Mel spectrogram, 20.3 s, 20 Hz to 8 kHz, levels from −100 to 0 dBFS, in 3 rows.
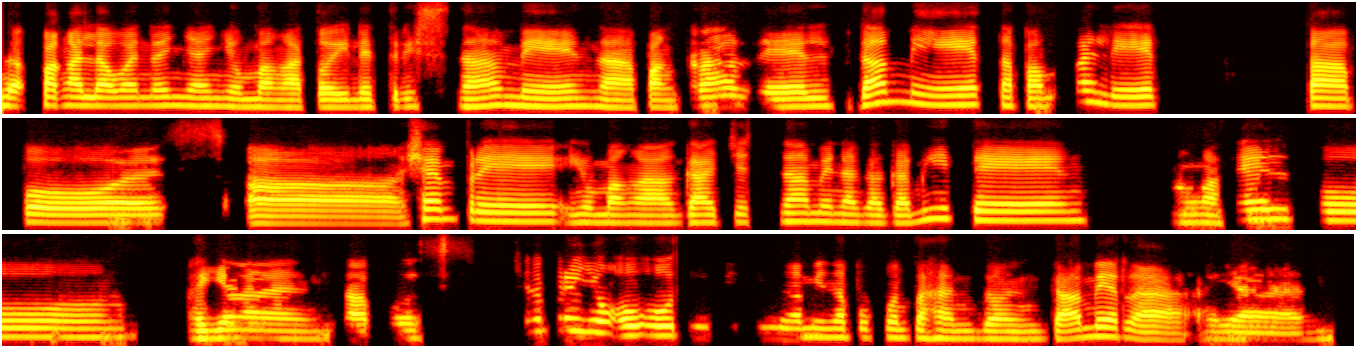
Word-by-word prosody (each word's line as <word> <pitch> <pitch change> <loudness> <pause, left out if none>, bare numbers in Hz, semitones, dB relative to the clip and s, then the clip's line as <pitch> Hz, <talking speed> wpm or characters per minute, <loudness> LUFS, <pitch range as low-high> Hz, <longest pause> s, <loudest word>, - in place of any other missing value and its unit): na 175 - +4
pangalawa 175 -1 +3
na 175 - -2
niyan 170 -2 -2
yung 155 - -4
mga 145 -1 +2
toiletries 150 +2 -3
namin 165 -1 +1
na 145 -2 +3
pang-travel 160 +1 0
damit 200 -3 +2
na 175 - 0
pampalit 180 +2 -1 0.7
tapos, 160 -1 +2 0.4
ah, 140 -2 +2
siyempre 190 -3 +1
yung 160 0 -5
mga 155 -1 +1
gadgets 160 +1 -1
namin 180 -1 0
na 165 - 0
gagamitin, 200 +4 0 0.5
mga 160 -1 -1
cellphone, 195 -4 -1 0.3
ayan, 160 -1 0
tapos 165 +1 -2 0.5
siyempre 315 0 -2
yung 280 - +3
OOTD 220 - -1
namin 185 0 -3
napupuntahan 170 -3 -3
dun 155 -1 -2
kamera, 160 -5 +3
ayan. 140 -1 -3
170 Hz, 100 wpm, -23 LUFS, 155-190 Hz, 0.7 s, na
